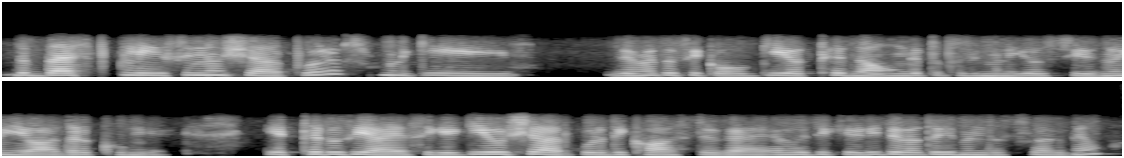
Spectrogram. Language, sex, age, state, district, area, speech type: Punjabi, female, 18-30, Punjab, Hoshiarpur, urban, conversation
